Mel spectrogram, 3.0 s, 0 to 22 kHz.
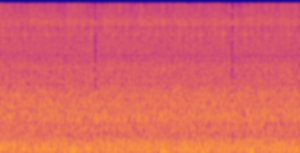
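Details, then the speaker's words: BMW E64 650i 4.8L V8 after PCV valve replacement for exhaust smoke: smooth, quiet, even idle with light, fast valve-train ticking on top, which is normal on these motors; healthy engine. "It's running so quiet now you can actually hear the valve train running, which is pretty normal on these motors. You can hear the valves clicking."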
